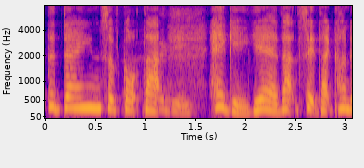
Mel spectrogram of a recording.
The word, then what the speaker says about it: hygge: Heggy. Yeah, that's it. That kind of, and that's Hygge, like, hygge. How do you say it? How did you say it? Hygge. Hygge. It's like nougat with hygge.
